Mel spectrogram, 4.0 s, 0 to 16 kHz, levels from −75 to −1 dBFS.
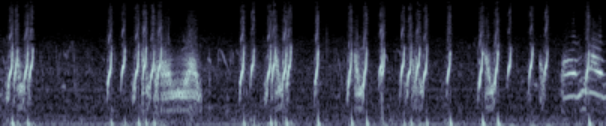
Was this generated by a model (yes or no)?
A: no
